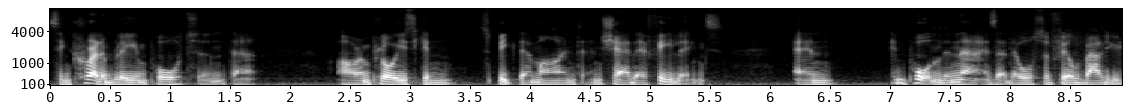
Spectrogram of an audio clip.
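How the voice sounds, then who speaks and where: Dark and mellow in tone, a man speaks with a very deep, low pitch at a moderate pace. Long, frequent pauses break up his speech. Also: ordinary pitch variation. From Belgium. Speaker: company executive. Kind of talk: panel discussion.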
